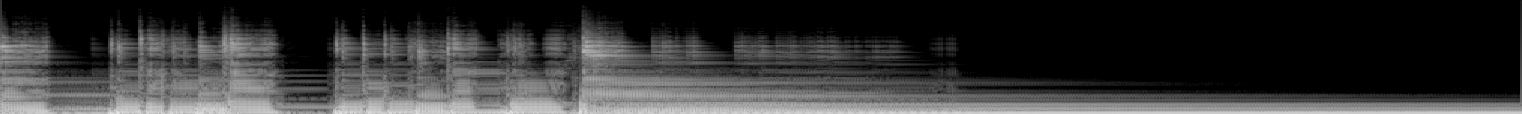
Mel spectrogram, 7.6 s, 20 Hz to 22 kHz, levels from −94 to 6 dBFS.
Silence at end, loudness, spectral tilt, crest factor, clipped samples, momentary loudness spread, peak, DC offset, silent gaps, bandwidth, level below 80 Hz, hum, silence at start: 0 s; -18 LUFS; -8.5 dB/octave; 16 dB; under 0.1%; 5 LU; 0 dBFS; under 0.1%; none; 6.6 kHz; -18 dBFS; 60 Hz at -40 dBFS; 0 s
